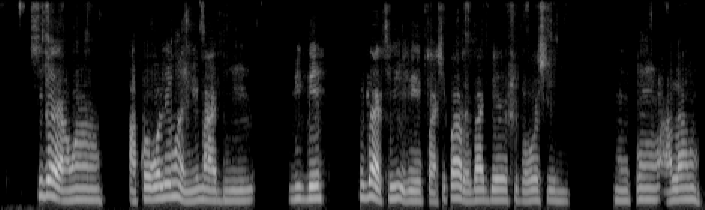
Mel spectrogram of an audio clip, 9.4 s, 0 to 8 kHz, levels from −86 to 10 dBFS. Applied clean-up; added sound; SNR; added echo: neural mask model Resemble Enhance denoiser.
